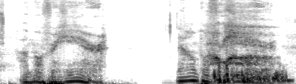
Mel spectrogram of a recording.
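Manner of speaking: close-mic ASMR murmur, low and hushed. Mocking ASMR streamers to the others, ASMR streamer impression. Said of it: "those A S M R streamers".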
